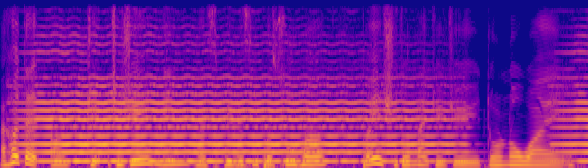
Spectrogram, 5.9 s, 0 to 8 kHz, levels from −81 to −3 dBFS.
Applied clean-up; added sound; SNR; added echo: none; Bowed string instrument; -2 dB; none.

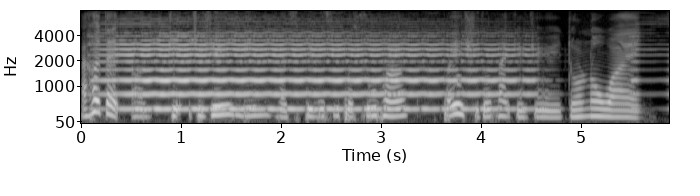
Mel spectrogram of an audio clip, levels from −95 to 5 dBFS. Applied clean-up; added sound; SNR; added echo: neural mask model RNNoise.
